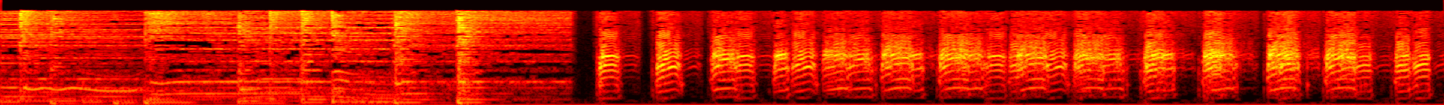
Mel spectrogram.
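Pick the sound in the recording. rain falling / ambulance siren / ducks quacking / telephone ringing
ducks quacking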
